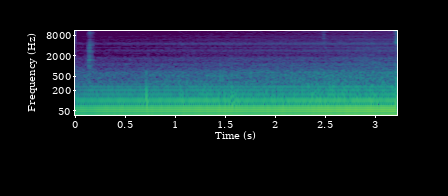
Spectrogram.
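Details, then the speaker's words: Hum from a Herald RP35 or Dynatron Gypsy valve radio at switch-on: steady low mains-like drone at low volume, noisy amplifier. A capacitor issue, noisy driver transistor or broken joint is suspected, not confirmed. "it's got the sound of dying it's got a noisy amp as well yeah we got a noisy amp"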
